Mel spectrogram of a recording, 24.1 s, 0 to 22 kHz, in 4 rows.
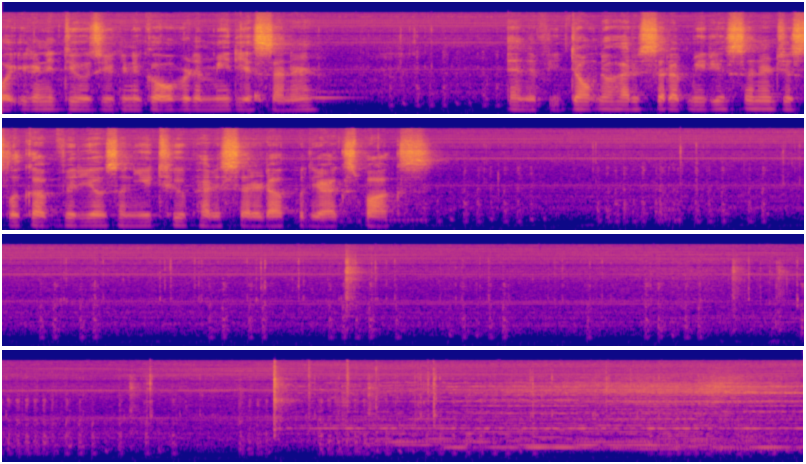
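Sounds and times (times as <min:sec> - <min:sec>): small clicks and ticks: 0:09.3 - 0:21.4
faint hiss: 0:20.4 - 0:24.0.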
